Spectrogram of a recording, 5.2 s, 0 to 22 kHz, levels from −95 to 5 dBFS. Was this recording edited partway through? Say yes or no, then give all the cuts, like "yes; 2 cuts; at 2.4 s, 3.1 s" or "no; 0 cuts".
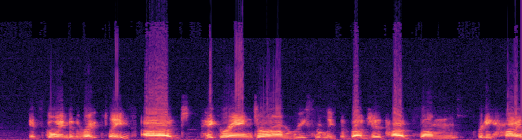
yes; 4 cuts; at 1.4 s, 2.5 s, 3.4 s, 3.9 s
